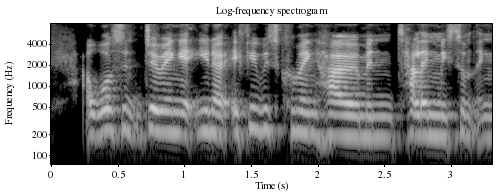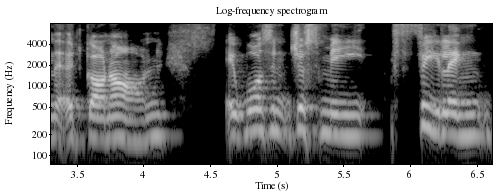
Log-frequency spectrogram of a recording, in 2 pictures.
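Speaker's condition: No condition

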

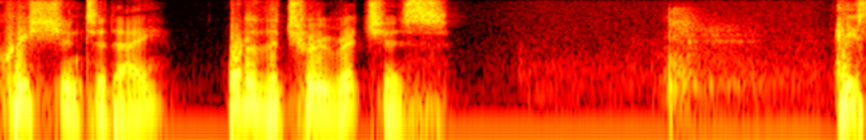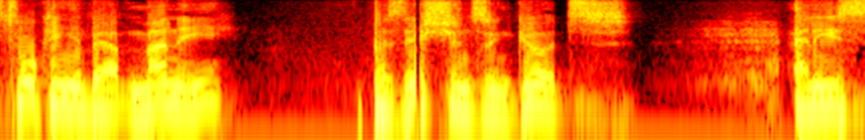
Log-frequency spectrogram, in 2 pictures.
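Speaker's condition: No condition

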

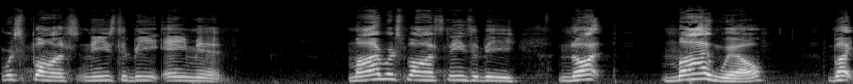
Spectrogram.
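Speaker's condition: Cerebral palsy; walks with a limp

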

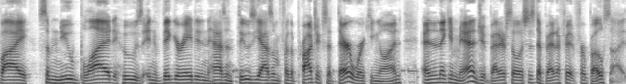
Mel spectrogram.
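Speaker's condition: No condition

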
